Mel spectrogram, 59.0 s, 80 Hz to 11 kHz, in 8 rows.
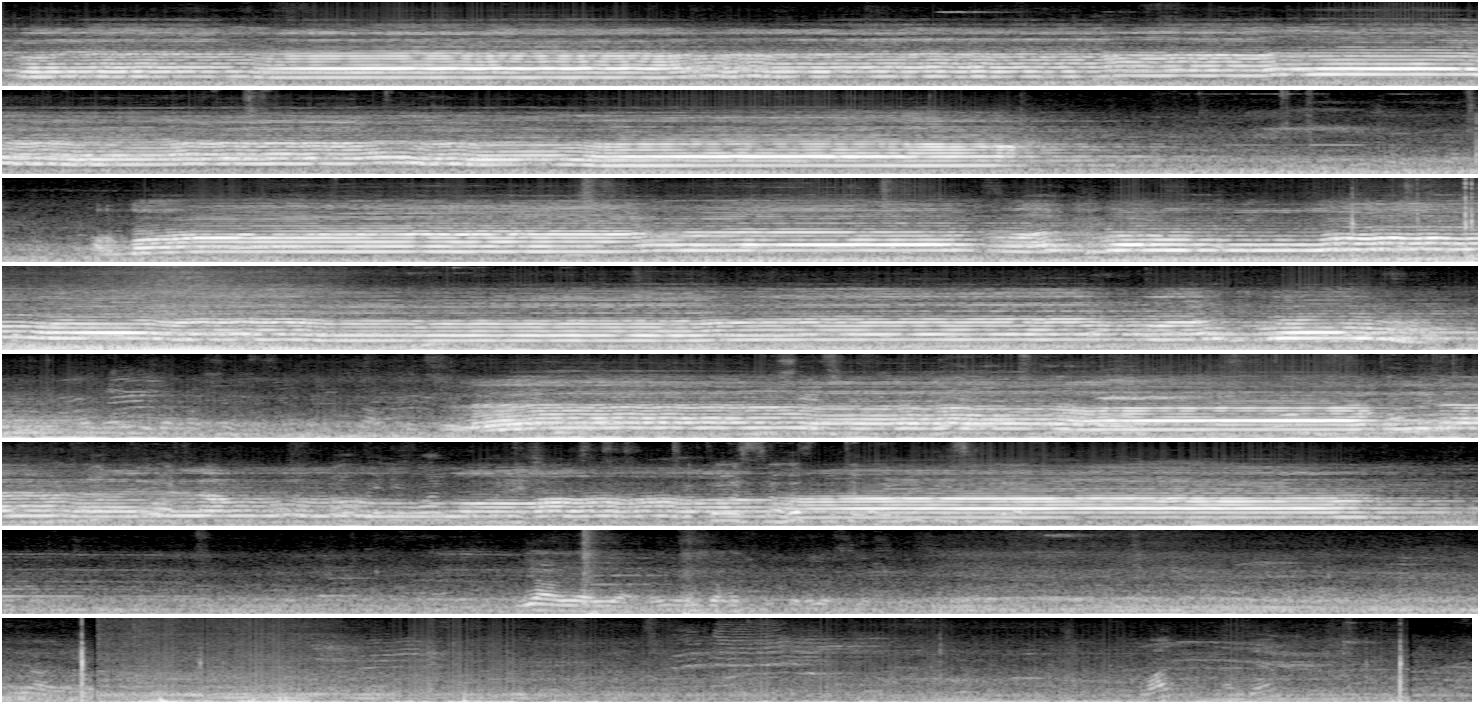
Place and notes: {
  "title": "ул. Малыгина, Махачкала, Респ. Дагестан, Россия - evening adhan",
  "date": "2020-09-05 16:50:00",
  "description": "Evening adhan. Idris Khazhi Mosque in Makhachkala. Recorder: Tascam DR-40.",
  "latitude": "42.98",
  "longitude": "47.51",
  "timezone": "Europe/Moscow"
}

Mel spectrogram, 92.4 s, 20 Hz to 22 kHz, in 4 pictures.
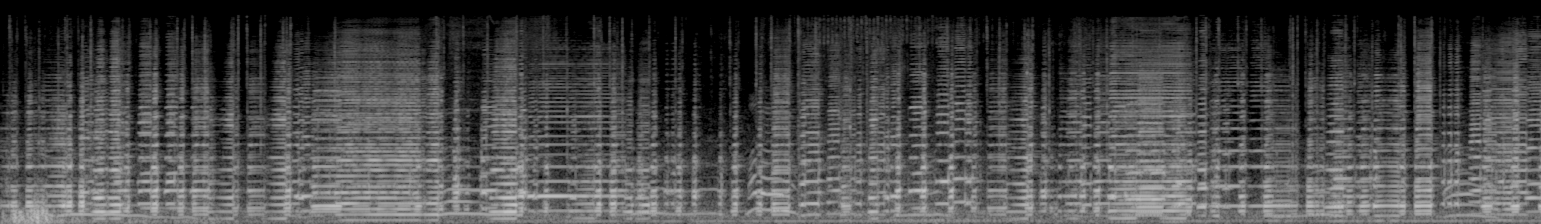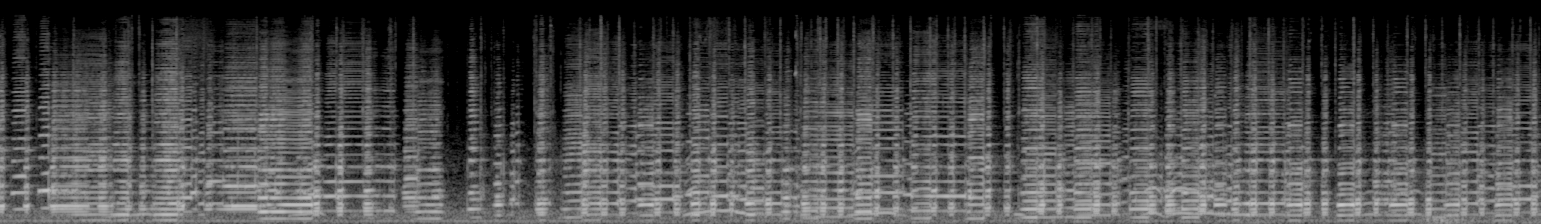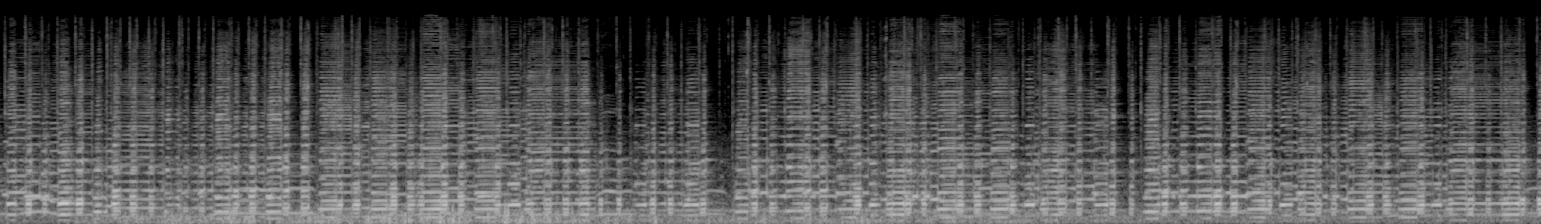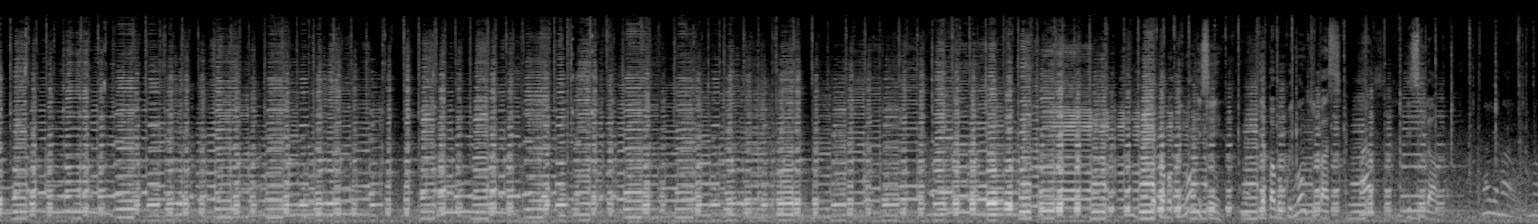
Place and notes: {
  "title": "Nassaubrug, Bonapartedok, Antwerpen, Belgique - Musicien de rue - Street musician",
  "date": "2018-09-12 10:02:00",
  "description": "à l'extrémité de la passerelle d'accès au musée Aan de Stroom, un accordéoniste roumain fait la manche et apporte un brin de gaieté à ces lieux\nAt the end of the access gateway to the Aan Museum in Stroom, a Romanian accordionist makes the round and brings a touch of cheerfulness to these places",
  "latitude": "51.23",
  "longitude": "4.41",
  "altitude": "5",
  "timezone": "Europe/Brussels"
}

